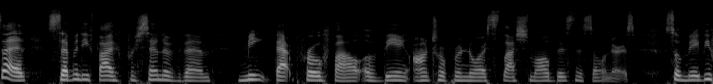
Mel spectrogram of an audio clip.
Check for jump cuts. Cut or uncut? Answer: uncut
